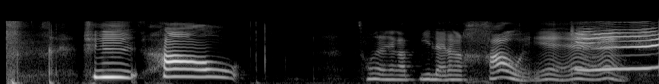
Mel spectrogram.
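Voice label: "yu wang" (fishing net), Chinese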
